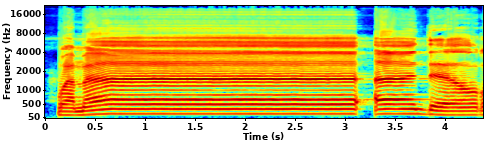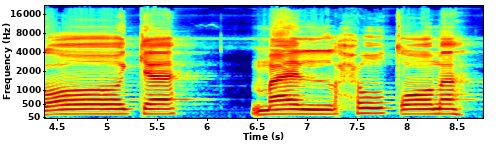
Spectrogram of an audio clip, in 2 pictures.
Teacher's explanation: Huruf ro kita panjangkan 2 harokat karena di atasnya terdapat alif kecil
